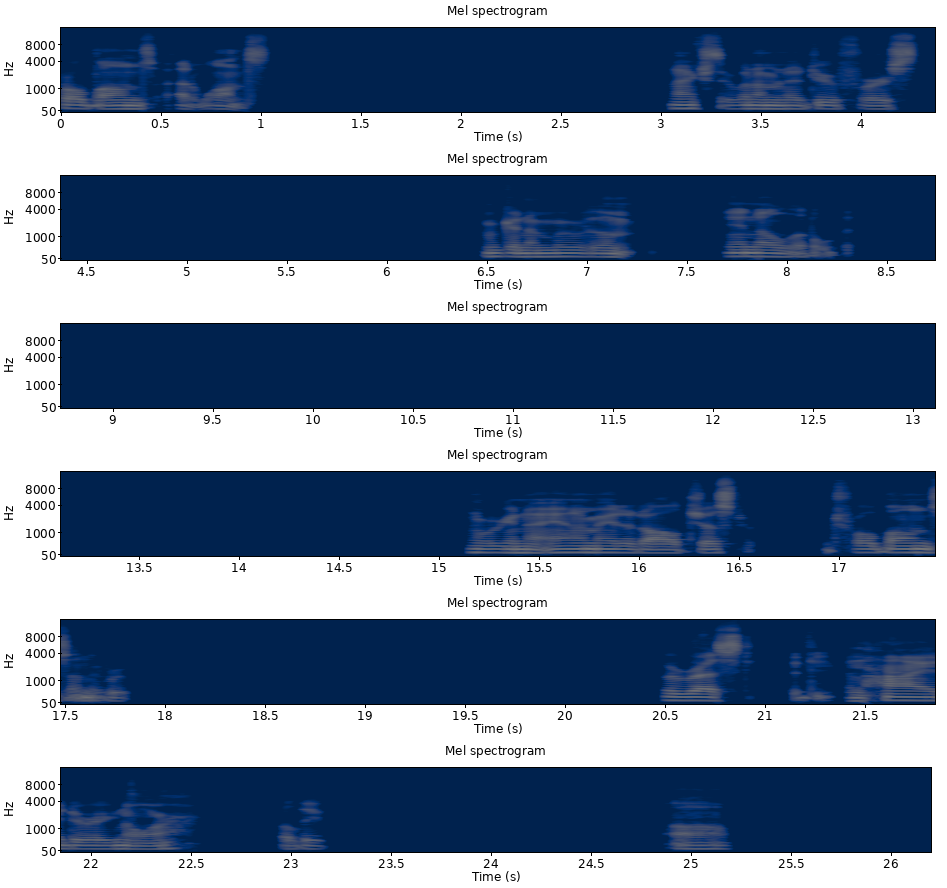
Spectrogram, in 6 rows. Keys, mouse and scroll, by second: 2.7 middle click, 3.2-5.3 drag, 5.9-7.2 middle drag, 7.2 click, 9.7-14.2 drag, 14.4-16.4 drag, 16.5 middle click, 17.3-19.9 drag, 19.9-22.0 middle drag, 22.0 click, 22.9-25.5 drag.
